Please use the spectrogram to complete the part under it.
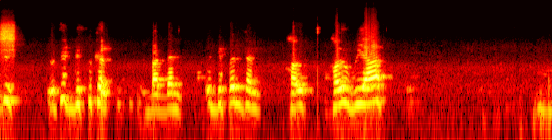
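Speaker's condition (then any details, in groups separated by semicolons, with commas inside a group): Cerebral palsy; uses wheelchair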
